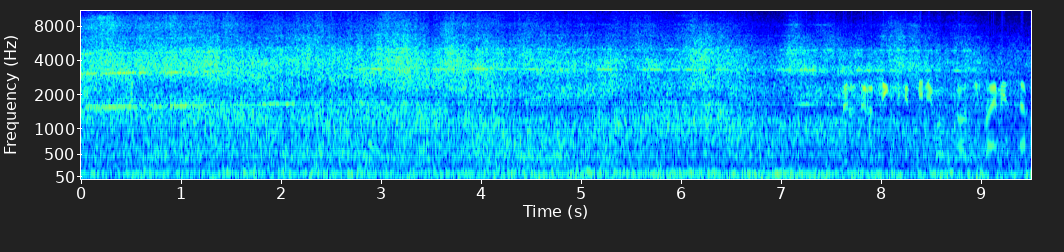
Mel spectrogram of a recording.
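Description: A jet airliner landing at Lisbon Airport roars loud and steady throughout, a continuous broadband engine rumble with a faint thin whine riding above it.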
